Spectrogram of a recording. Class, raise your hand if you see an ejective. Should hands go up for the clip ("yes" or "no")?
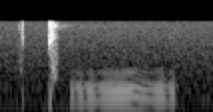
no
